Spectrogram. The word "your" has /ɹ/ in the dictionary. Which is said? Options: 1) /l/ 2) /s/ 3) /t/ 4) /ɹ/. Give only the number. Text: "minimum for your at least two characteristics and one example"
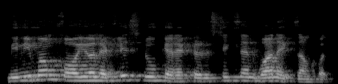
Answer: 1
